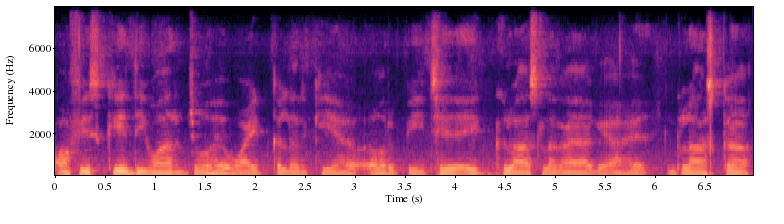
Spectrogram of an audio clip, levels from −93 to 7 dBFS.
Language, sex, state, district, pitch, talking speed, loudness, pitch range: Hindi, male, Punjab, Fazilka, 120 Hz, 155 wpm, -16 LUFS, 115-130 Hz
